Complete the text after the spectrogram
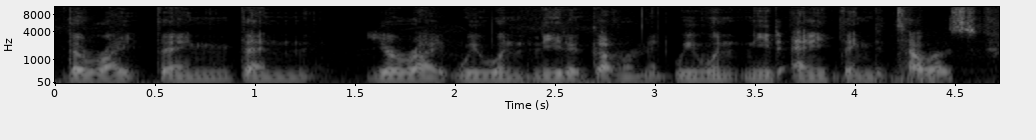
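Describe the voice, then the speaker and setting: A man's voice: mid-range voice, flat delivery, a little fast, darkish tone, slight background noise. Man in loose casual chat. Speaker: guest. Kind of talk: casual discussion.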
